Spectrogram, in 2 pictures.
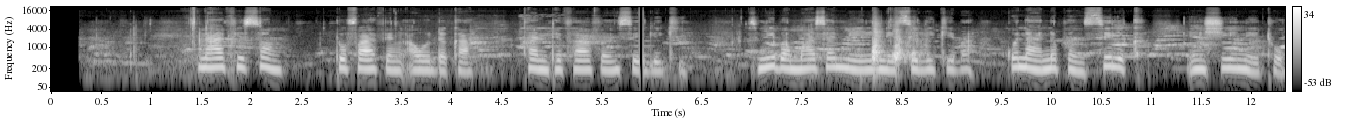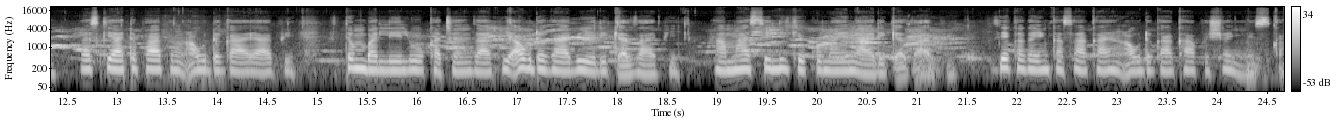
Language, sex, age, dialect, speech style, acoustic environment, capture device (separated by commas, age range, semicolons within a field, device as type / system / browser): Hausa, female, 25-34, Nigeria - Kano, relaxed, people talking; nature, mobile / Linux / Chrome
